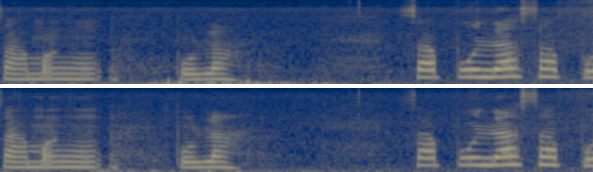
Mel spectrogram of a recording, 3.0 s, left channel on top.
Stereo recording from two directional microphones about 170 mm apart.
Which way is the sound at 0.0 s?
25° right (ahead or behind).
